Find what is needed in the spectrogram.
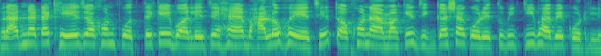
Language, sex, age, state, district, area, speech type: Bengali, female, 60+, West Bengal, Nadia, rural, spontaneous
